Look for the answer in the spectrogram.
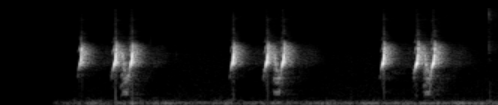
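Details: Common quail, female, giving a three-note call: a sharp note followed by a quick double note, repeated once a second in a clean, regular pattern with a faint low hum beneath.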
